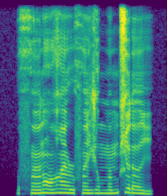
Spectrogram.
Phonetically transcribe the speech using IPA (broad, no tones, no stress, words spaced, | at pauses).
fœ̃ ɾɔ̃ʁɛ̃ɹfɛ̃ʒom œ̃mɕœ ɾəi̯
